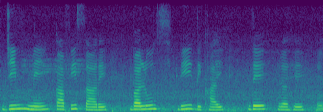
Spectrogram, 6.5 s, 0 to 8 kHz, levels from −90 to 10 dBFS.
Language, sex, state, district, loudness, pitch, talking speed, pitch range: Hindi, female, Madhya Pradesh, Dhar, -16 LUFS, 225 Hz, 90 wpm, 200-245 Hz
